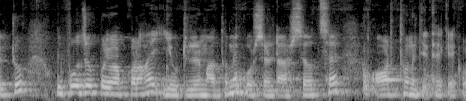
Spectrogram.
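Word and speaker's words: util: Litre, metre, ইউটিলি এসেছে, বাট ইউটিল হবে, এটা উচ্চারণ হবে ইউটিল নাকি গ্রাম।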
